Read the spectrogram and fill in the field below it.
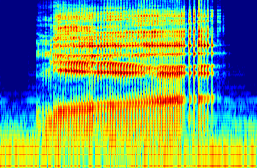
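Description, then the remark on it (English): A single loud, drawn-out belch lasting over a second, deep and rumbling with a buzzy, harmonic tone, alone with no talking, let out by a man after slurping the last of a chocolate malt. “He just slurped the last of his chocolate malt and let out a loud, obnoxious belch.”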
